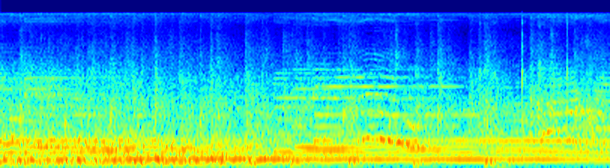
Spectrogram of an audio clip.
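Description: Live rockabilly band holding the final chord of a song: guitar notes sustained steadily over drum hits, with a few voices shouting over it.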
